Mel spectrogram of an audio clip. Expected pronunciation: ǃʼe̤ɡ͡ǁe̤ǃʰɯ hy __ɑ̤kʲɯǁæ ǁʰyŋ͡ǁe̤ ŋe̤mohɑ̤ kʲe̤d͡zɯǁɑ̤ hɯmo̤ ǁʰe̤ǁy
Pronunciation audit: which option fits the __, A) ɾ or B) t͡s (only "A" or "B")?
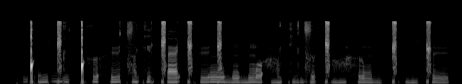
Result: B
